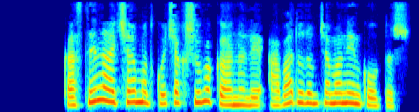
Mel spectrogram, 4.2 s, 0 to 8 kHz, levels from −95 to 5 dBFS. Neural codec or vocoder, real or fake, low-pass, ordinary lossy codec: codec, 16 kHz in and 24 kHz out, 0.9 kbps, LongCat-Audio-Codec, fine tuned four codebook decoder; fake; 7.2 kHz; MP3, 32 kbps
